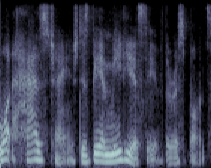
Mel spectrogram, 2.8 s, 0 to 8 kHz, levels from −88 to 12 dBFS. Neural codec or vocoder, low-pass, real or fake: codec, 16 kHz, 8 kbps, FreqCodec, smaller model; 7.2 kHz; fake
